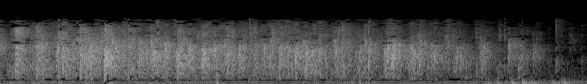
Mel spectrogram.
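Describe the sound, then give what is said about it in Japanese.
A church audience breaks into sustained applause to welcome a new member, many hands clapping in a dense, steady wash that holds strong for several seconds before tapering slightly toward the end, with no one speaking. “拍手を。”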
